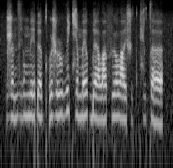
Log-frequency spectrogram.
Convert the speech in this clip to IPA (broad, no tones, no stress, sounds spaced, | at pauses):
ʐ ɐ n z e̤ o̯ m e ɗ ɜ kʷʼ ɜ ʐ u ɭ ṳ e̯ t͡ɕ ɜ m ɛ o̯ ɡ͡b ɛ e̯ lˠ ɜ f ʉ lˠ ɐ e̯ ʃ ṳ t t͡ɕ ṳ t ɐ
